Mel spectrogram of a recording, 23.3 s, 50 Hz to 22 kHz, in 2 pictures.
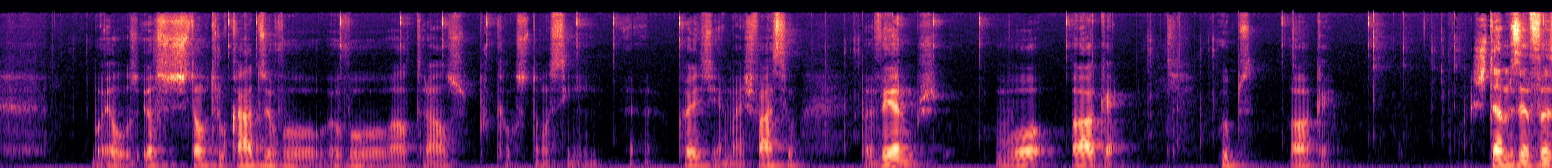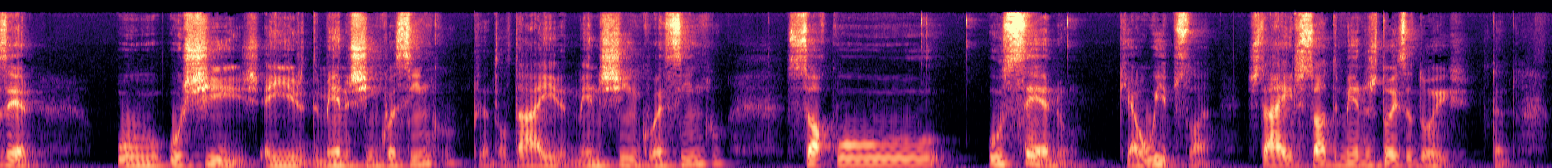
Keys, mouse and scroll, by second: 0.9-1.3 scroll down 4, 1.3-6.2 drag, 6.2 middle click, 6.7-8.2 drag, 8.2 middle click, 8.5-8.8 scroll up 2, 8.8 middle click, 9.6-10.6 drag, 10.6 scroll up 3, 11.6 click, 17.4-18.5 middle drag, 18.5-22.3 drag.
